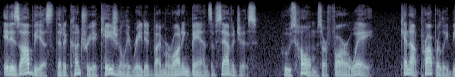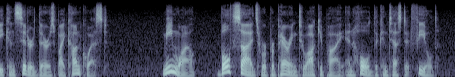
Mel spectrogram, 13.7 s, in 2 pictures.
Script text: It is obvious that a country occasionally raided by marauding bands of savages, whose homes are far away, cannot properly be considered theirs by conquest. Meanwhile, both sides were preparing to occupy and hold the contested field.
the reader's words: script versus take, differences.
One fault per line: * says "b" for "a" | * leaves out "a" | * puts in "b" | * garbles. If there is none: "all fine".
all fine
